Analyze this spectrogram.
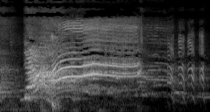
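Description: A young man shouts excitedly close by.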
